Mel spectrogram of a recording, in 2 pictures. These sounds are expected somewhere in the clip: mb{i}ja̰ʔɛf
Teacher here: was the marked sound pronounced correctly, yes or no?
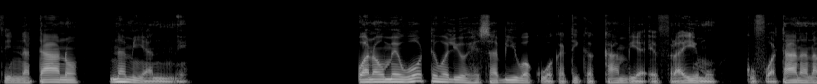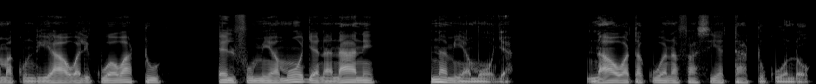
yes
